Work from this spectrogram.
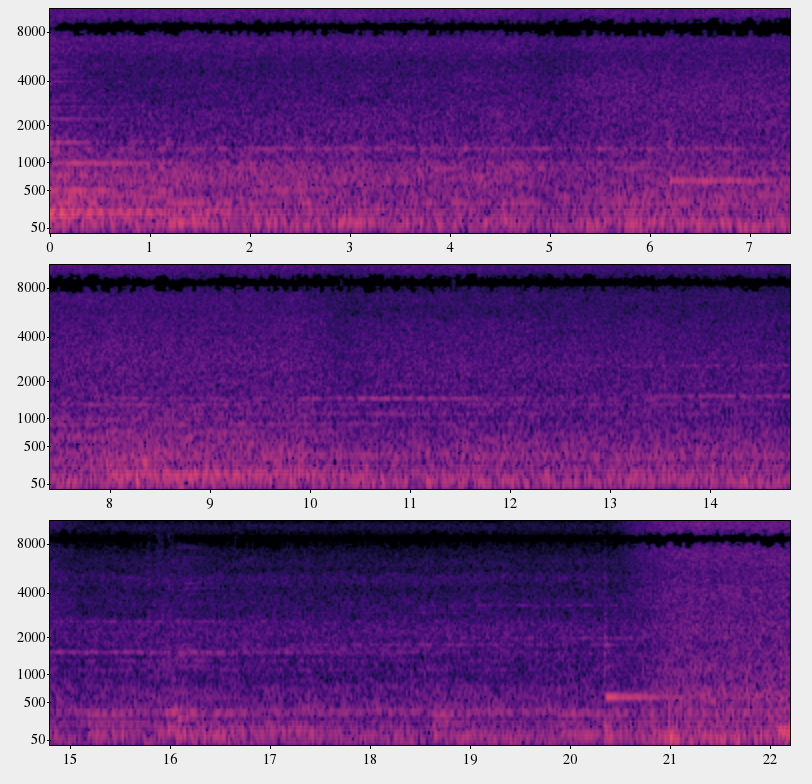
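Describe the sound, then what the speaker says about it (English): Waterfall on the Half Dome hike in Yosemite National Park, a broad, steady roar of rushing water heard continuously without pause. "Now that's a waterfall."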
